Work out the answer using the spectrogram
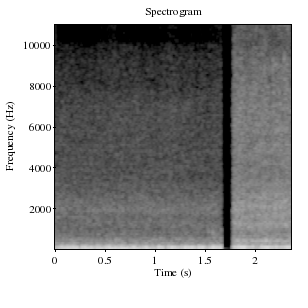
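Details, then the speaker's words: Honda Civic D16Z6 SOHC turbo build (locked VTEC), after valve readjustment, warming up with idle possibly needing adjustment: low, steady idle rumble with no tapping or ticking; valvetrain quiet and healthy. "valves are definitely not as noisy like this quiet yeah for no blood no valve noise that sounds really good"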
